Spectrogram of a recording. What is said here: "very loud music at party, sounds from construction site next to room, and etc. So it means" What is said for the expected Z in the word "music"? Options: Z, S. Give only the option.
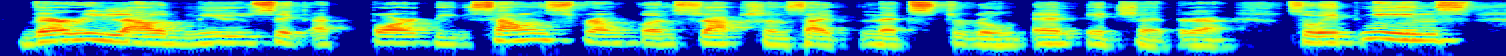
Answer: S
